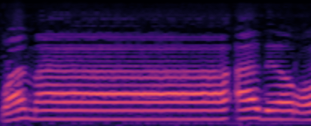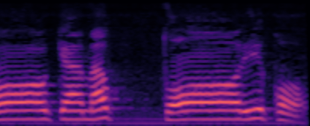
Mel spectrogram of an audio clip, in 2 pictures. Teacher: وما اس کے اوپر مد ہے چھوٹا مد منفصل، 3 الف کے برابر آپ کھینچیے، دال ساکن ہے، یہاں صفت قلقلہ ادا کریں گے، اور را کے اوپر کھڑا زبر ہے، یہ پر پڑیں گے۔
